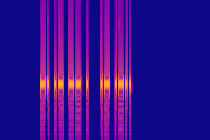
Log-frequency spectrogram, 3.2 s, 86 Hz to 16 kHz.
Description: Morse code, heard as a keyed tone, about 44 wpm, 700 Hz. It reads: NAME AL
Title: Practice QSO - Exchange 1 - Beginning - 45wpm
